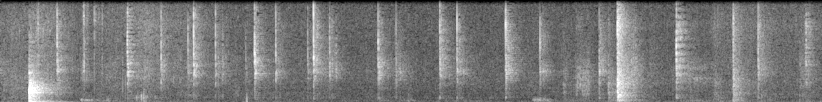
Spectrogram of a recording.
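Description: A dog's claws clicking on a laminate floor as it walks, a few irregular ticks a second. A loud thump comes about a third of a second in, and another knock around six seconds.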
